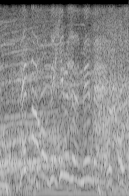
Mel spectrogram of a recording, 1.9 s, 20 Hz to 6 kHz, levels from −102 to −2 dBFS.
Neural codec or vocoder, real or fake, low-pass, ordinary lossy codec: none; real; 5.4 kHz; none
